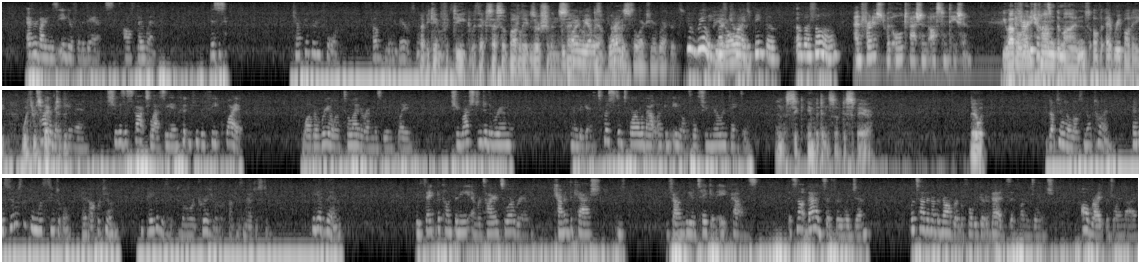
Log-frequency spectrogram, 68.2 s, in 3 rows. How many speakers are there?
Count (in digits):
7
